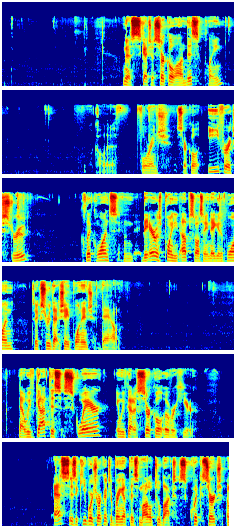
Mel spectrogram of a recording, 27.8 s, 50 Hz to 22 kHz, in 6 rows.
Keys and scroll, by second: 9.7 e, 24.9 s.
